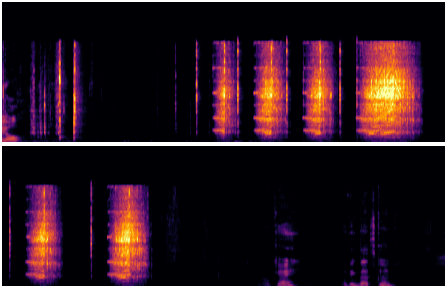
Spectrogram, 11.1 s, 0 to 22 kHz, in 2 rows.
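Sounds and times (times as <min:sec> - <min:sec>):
mini chainsaw bursts: 0:02.6 - 0:07.4.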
